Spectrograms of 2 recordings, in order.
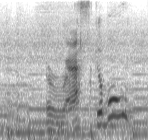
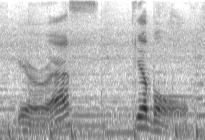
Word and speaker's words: irascible: Irascible? Irascible. Irascible. Irascible. Oh, yeah, of course. You wouldn't pronounce the C, because the C is with the S.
